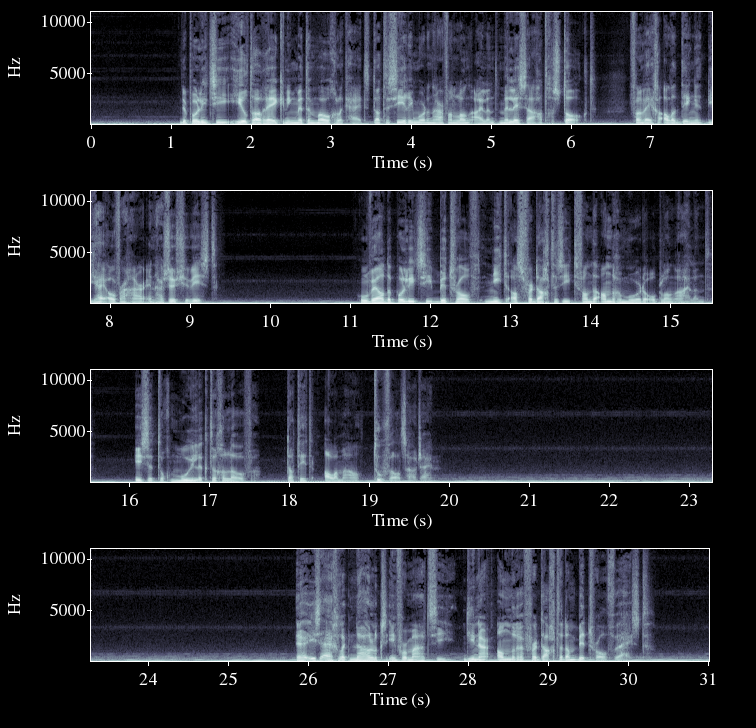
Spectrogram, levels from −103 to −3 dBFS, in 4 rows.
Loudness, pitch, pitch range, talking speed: -20 LUFS, 100 Hz, 85-105 Hz, 130 wpm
